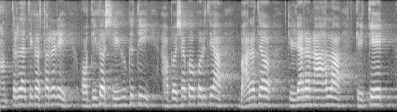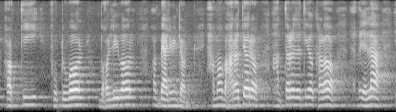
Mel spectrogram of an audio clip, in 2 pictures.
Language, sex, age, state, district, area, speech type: Odia, male, 60+, Odisha, Nayagarh, rural, spontaneous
